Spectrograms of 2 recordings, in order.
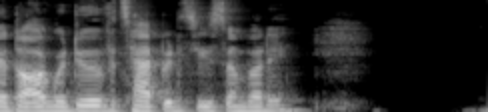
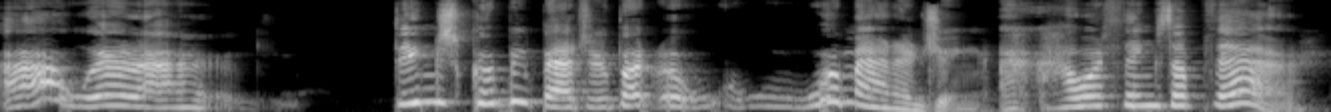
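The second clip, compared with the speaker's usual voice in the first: lightly voiced weary old woman, higher; 11 semitones higher than usual. Bread woman telling Riley they are managing, lightly voiced. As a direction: sigh it out like a tired granny. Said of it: "And she goes".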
